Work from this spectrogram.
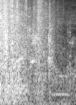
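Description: A short burst of rapid gunfire from the video game Counter-Strike, Operation Shattered Web, loud and close, fading over about a second.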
